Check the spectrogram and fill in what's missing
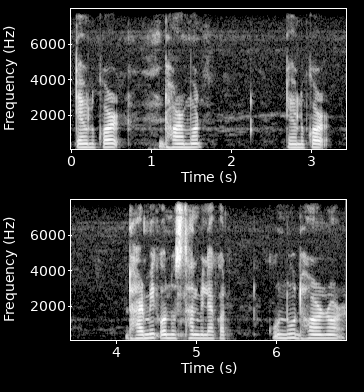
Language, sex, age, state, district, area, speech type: Assamese, female, 30-45, Assam, Charaideo, urban, spontaneous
